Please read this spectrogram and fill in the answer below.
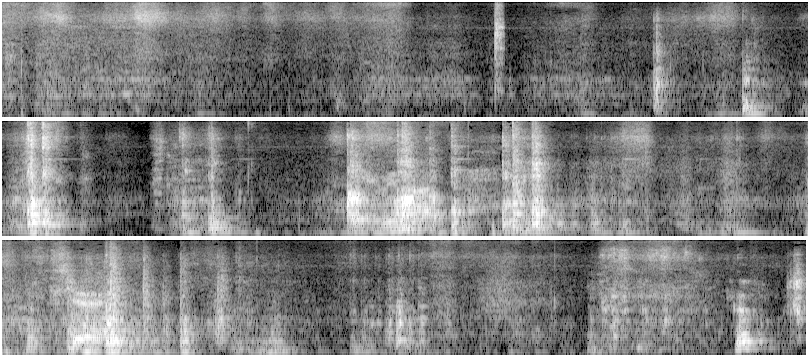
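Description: Wet/dry shop vacuum running, its hose sucking the leftover water out of a toilet tank in uneven surges.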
